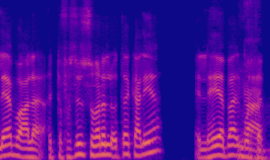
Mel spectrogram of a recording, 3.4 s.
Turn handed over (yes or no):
no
